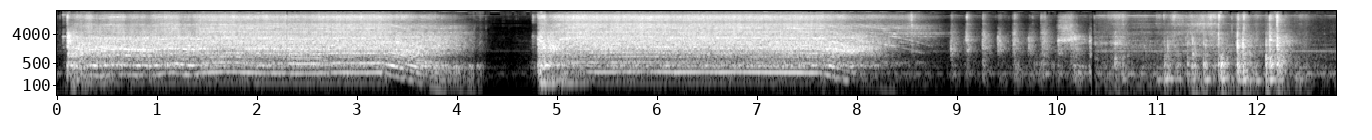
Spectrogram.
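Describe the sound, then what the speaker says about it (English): A small NutriBullet blender whirs loudly and steadily, cuts out briefly, then runs again before winding down into clattering rattles. "My trusty NutriBullet. Just press that."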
